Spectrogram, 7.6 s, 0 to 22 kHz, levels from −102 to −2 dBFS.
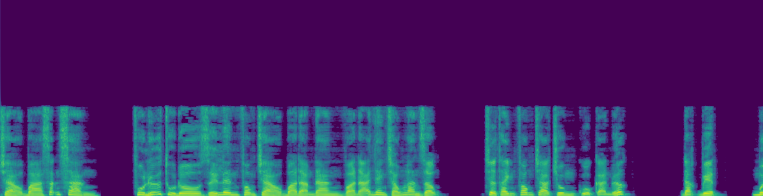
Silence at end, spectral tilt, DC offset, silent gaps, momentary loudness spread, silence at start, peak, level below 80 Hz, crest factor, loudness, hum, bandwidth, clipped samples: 0 s; -6 dB/octave; under 0.1%; 1.02-1.31 s, 4.48-4.79 s, 6.36-6.78 s, 7.27-7.51 s; 9 LU; 0 s; -2 dBFS; -68 dBFS; 16 dB; -19 LUFS; none; 10.5 kHz; under 0.1%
